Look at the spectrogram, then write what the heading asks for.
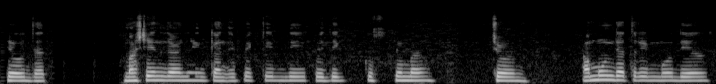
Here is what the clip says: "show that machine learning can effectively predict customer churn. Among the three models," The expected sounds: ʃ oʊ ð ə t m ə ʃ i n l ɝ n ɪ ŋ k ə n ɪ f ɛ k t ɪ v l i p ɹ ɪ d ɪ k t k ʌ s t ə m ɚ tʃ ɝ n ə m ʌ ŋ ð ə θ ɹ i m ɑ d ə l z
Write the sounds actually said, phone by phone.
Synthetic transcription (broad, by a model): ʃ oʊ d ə t m ə ʃ i n l ɝ n ɪ ŋ k ə n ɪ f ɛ k t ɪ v l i p w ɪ d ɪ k k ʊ s t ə m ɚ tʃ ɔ n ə m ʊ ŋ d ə t ɹ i m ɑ d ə l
